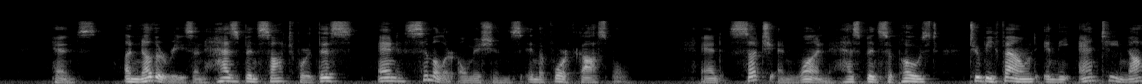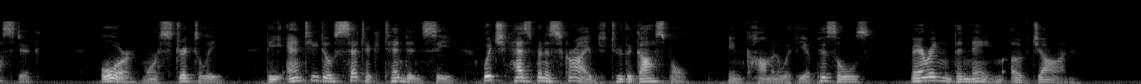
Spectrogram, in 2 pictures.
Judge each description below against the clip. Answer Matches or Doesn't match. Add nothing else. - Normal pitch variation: Doesn't match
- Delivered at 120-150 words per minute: Matches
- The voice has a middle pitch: Doesn't match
